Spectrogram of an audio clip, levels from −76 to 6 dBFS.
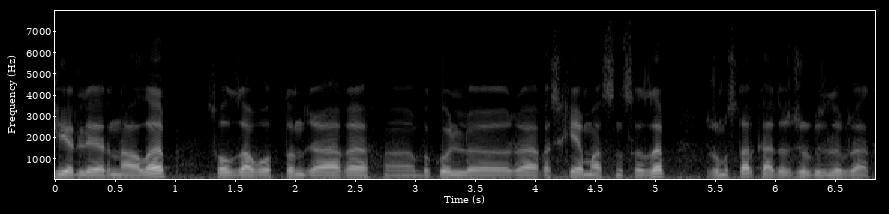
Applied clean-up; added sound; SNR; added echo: none; none; none; none.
